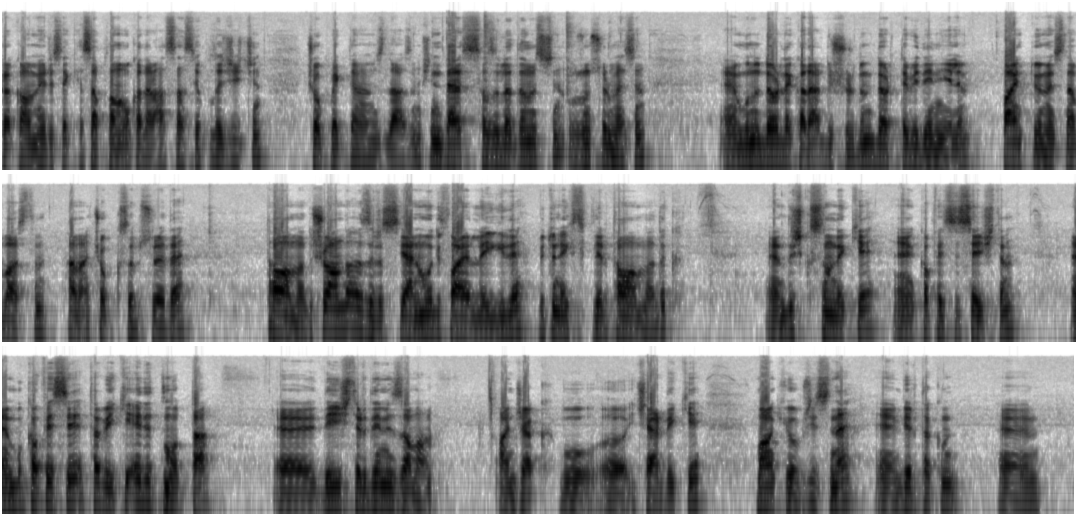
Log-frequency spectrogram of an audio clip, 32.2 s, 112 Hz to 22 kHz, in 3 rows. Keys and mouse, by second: 4.3-8.0 drag, 9.9-13.7 drag, 18.5-20.8 drag, 21.2 g, 22.8 Tab, 24.3 s, 28.1-29.6 middle drag.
